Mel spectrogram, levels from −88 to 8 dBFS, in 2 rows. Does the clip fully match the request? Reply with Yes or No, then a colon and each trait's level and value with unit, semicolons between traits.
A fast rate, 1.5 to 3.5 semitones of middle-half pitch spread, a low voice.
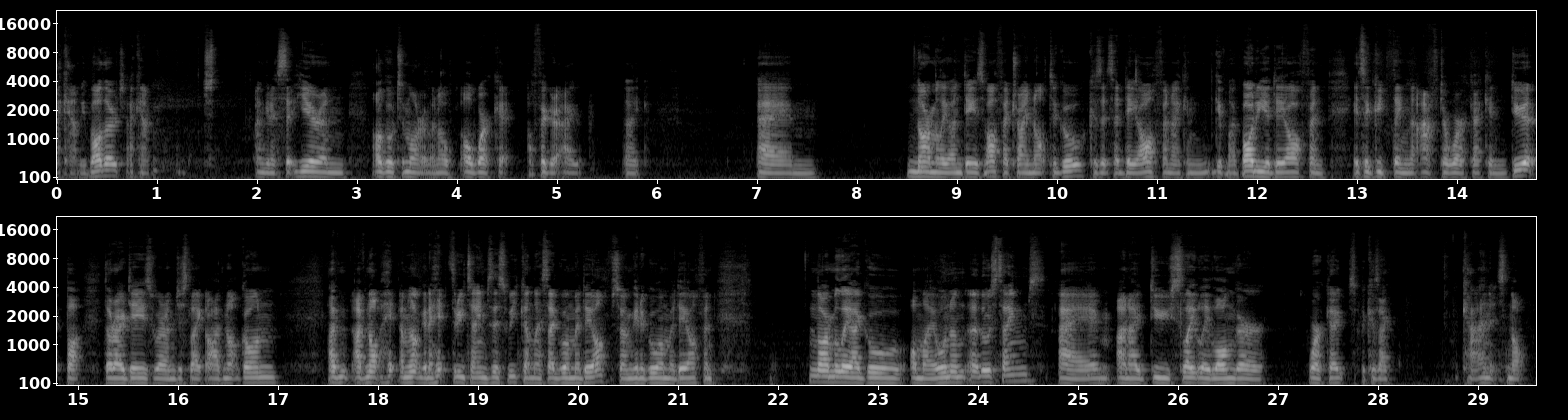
Yes: fast, 245 wpm; narrow, 2.4 semitones; low, 110 Hz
